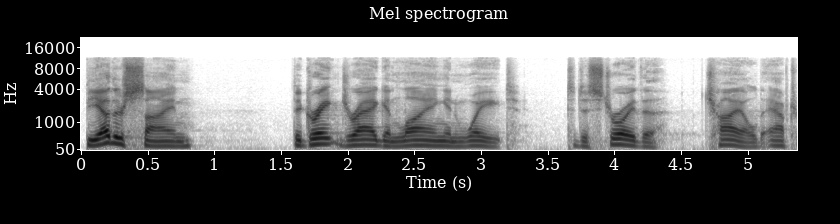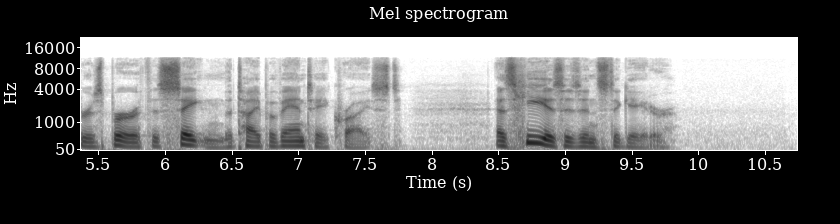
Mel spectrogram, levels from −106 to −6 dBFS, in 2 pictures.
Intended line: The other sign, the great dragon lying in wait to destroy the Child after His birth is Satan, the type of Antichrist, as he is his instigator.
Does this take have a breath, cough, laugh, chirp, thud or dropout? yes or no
no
